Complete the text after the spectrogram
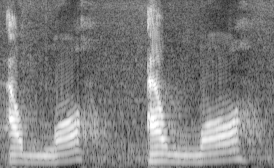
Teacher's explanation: cara membacanya adalah dengan mengangkat pangkal lidah atau lidah bagian belakang itu diangkat itulah yang membuat huruf tersebut tebal sekali lagi yang membuat tebal adalah dengan diangkatnya pangkal lidah atau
